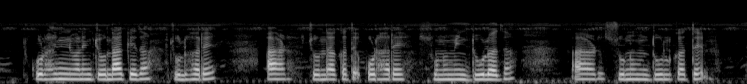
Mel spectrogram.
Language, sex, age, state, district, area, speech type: Santali, female, 18-30, West Bengal, Purulia, rural, spontaneous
